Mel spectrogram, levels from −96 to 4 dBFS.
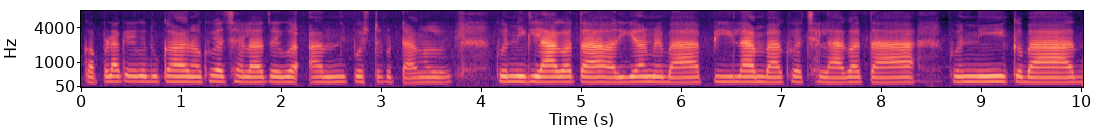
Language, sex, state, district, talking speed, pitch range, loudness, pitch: Hindi, male, Uttar Pradesh, Deoria, 170 wpm, 205-225 Hz, -19 LUFS, 215 Hz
